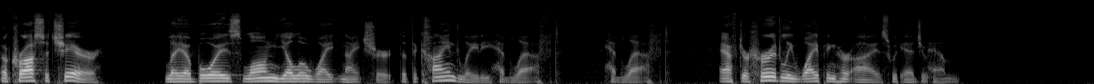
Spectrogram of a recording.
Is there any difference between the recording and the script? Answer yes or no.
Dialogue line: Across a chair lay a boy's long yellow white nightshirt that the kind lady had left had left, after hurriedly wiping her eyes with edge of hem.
no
